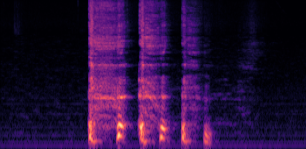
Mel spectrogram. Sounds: Cough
